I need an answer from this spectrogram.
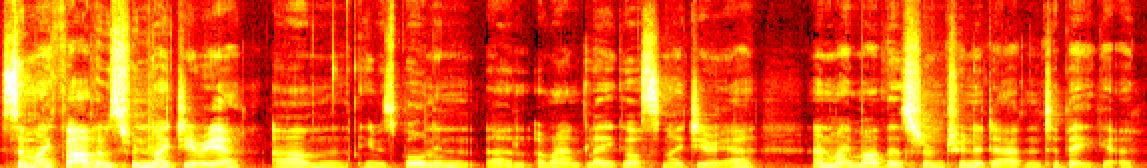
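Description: Middle-aged woman, home counties English accent, slightly low voice, articulate interview guest explaining her background conversationally. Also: fairly even intonation, moderate pace, gravelly, a little mellow. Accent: southern English, home counties. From Surrey, southern England. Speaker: interview guest, company chief scientist. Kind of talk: conversational interview answers about personal background.

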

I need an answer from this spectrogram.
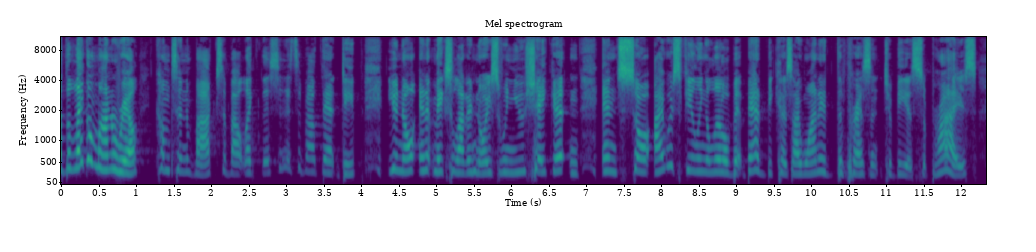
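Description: Middle-aged woman, high voice, dry close sound, story-driven sermon rising to fervent preaching. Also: normal speed, no echo. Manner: builds to loud fervent preaching; acts out quoted speech in storytelling.

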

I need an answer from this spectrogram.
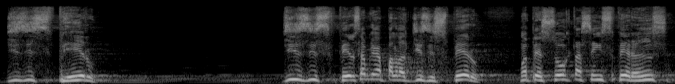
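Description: A man with a Brazilian Portuguese accent, preaching as a bishop, repeats lines emphatically for his congregation to echo. His voice is high-pitched and a little mellow, at a moderate pace, in an echoey hall with faint music.

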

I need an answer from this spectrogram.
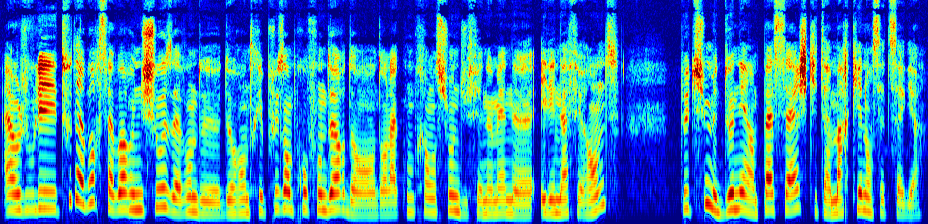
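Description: A woman's voice: medium pitch, fairly quick, a little mellow, no room sound. A young woman hosting a casual chat show, talkative, with lots of fillers and restarts. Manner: chatty, many fillers and restarts, laughs along. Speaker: radio show host.

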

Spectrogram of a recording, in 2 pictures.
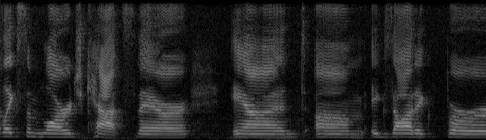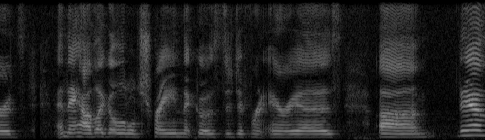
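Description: An American woman talks in a casual, candid podcast style. Her voice is hoarse and croaky with allergies and heavy with creak. She pokes fun at herself and speaks saltily. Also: mid-range voice. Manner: self-deprecating, candid, salty. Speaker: podcast co-host. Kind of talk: casual chat.

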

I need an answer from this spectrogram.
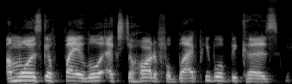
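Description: A man's voice: a little high, fairly even intonation, very fast, fairly bright tone, no echo. A young man in his twenties, a podcast guest in casual chat, earnest and upbeat with many fillers.

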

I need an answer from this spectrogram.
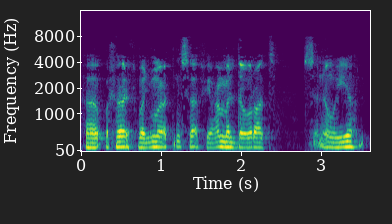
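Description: Religious teacher, male, mid-pitched and gravelly, measured and hesitant in his delivery, muffled recording. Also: monotone. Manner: measured advice with hesitant fillers and restarts. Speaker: Islamic teacher answering questions. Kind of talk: religious lesson with questions and answers. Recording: dull lo-fi recording.

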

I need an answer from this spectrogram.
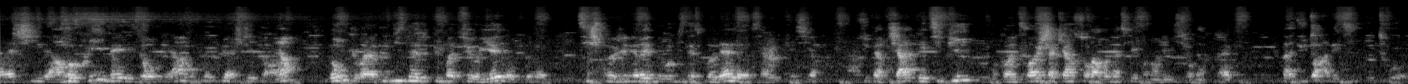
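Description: A man's voice: medium pitch, fast talker, soft background music. A man hosting a live tech podcast, talking casually in loose slang with lots of fillers. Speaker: podcast host. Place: home in Thailand. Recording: echoey room, distant mic, faint hiss.

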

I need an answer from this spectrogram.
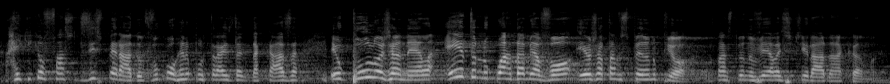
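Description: A man's voice: high voice, expressive, fast, few pauses. A Brazilian man preaching a sermon, telling a personal story with dramatic re-enactment and calling listeners brother. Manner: dramatic storytelling, acts out his own panic; addresses listeners as brother, asks questions. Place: church hall, streamed online. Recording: echoey hall with faint music.

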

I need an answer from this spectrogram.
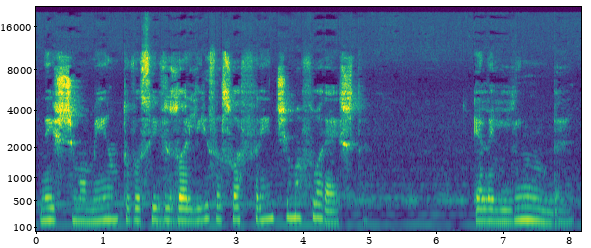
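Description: A woman narrating a guided meditation in a soft, soothing, breathy voice that trails into a near-whisper, with long pauses. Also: fairly low pitch, little pitch movement. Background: music.

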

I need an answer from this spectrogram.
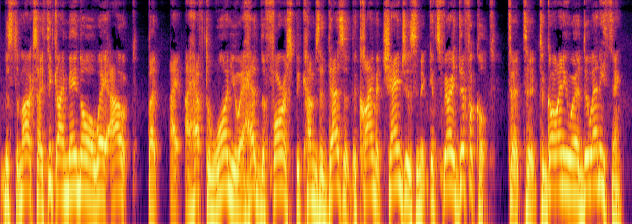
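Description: A man's voice: high-pitched, animated, brisk, few pauses, breathy edge, voice pushed up. A man putting on a thick Brooklyn accent to voice an earnest stranger warning of danger ahead. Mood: concerned. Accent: Brooklyn (put on).

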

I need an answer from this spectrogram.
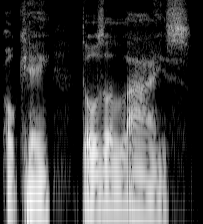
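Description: This man's voice runs low, steady, and slow, with a creaky, slightly mellow quality, captured dry and at studio quality. He's doing a reaction commentary full of blunt, sweary dating advice, lecturing the listener and checking again and again with "you understand?"

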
